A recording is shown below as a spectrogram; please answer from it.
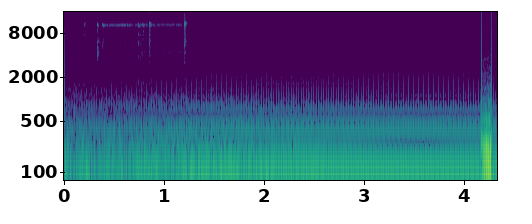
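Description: Sustained synthesizer drone of a channel intro sting: a steady held chord with a strong low bass, and a few faint high sparkling ticks in the first second.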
